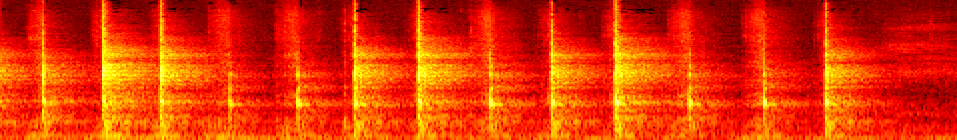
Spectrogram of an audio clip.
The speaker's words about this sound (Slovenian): Zato bom najprej narezal čebulo, seveda čisto nadrobno.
